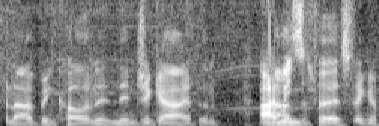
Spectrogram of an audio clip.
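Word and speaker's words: Ninja Gaiden: I've got it on mute n she says ninja giden so you're right there we go we gram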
